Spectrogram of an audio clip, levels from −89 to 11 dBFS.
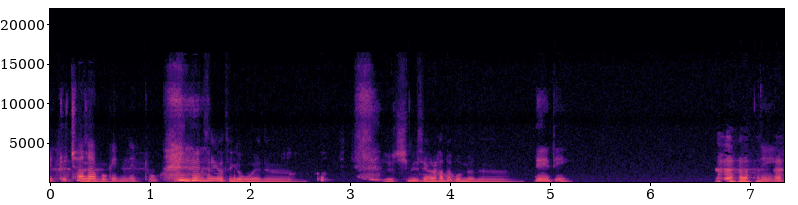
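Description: Nothing stood out as a technical fault on listening to this speech recording.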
